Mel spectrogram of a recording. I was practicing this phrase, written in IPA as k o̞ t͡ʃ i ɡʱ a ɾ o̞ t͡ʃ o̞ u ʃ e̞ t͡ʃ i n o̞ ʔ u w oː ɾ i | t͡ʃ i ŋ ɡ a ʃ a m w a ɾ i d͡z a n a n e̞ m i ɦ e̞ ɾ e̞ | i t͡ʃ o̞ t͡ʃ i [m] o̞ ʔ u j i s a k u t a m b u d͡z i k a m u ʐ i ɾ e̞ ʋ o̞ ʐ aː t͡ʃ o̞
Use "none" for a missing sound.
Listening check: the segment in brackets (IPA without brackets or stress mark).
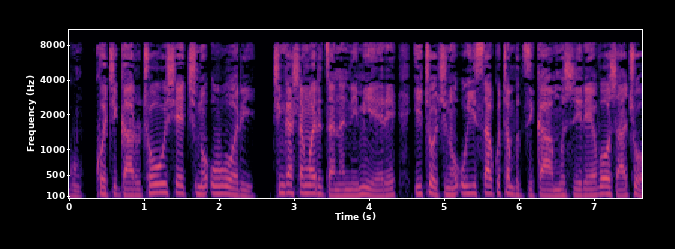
n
